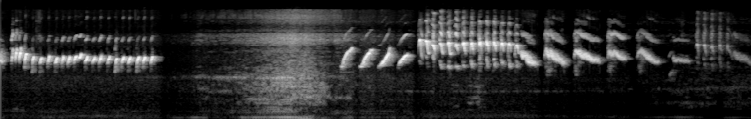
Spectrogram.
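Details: Canary-style phrases sung by a white-rumped shama, used as a lure: a fast steady trill, a brief noisy rushing sound, then quick rising whistles and a string of sweet falling notes repeated in rhythm.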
